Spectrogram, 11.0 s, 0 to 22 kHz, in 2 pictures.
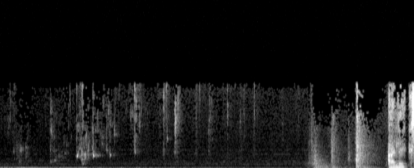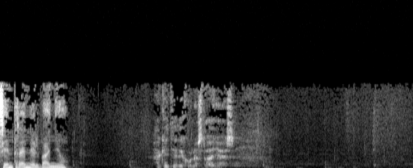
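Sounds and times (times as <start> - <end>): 
water dripping: 0.0 - 4.0
speech: 5.2 - 6.6, 7.7 - 8.9.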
